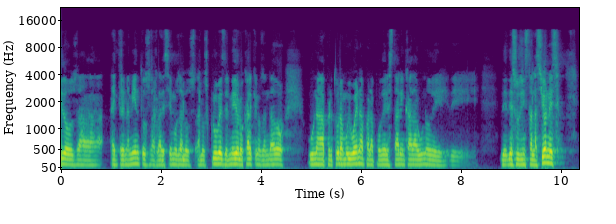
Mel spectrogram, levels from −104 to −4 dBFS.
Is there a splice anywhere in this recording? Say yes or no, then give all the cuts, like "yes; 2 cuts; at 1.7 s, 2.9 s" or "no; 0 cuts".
no; 0 cuts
